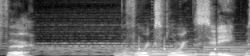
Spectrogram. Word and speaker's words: pho: And in Hanoi, that means faux, pronounced fur.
